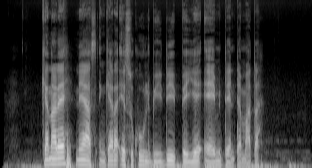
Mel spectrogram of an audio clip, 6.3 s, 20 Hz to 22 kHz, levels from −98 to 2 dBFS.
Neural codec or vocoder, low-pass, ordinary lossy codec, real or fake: none; none; none; real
